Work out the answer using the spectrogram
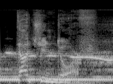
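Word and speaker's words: Deutschendorf: Actually, it's pronounced Dutchendorf.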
